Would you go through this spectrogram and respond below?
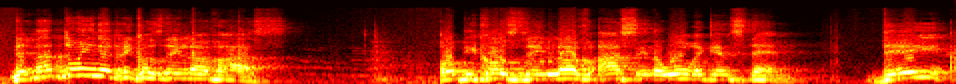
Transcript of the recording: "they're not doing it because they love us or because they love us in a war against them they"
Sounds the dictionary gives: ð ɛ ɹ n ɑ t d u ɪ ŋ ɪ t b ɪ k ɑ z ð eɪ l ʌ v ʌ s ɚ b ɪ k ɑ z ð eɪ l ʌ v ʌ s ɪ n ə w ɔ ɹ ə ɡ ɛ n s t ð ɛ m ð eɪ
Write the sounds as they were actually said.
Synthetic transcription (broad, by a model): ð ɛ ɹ n ɑ t d u ɪ ŋ ɪ t b ɪ k ɑ z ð eɪ l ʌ v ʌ s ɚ b ɪ k ɑ z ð eɪ l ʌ v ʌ s ɪ n ə w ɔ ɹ ə ɡ ɛ n s t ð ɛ m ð eɪ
